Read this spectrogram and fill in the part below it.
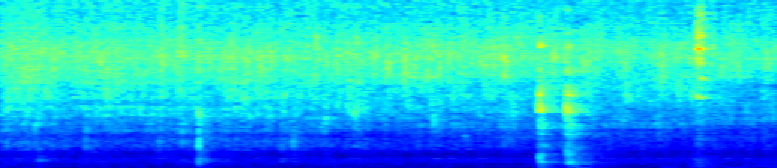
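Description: Chopped garlic, green chilies and onion sauté in a hot pan with a loud, steady hiss and crackle, a few sharper spatters and stirring clicks near the end, and no voices.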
